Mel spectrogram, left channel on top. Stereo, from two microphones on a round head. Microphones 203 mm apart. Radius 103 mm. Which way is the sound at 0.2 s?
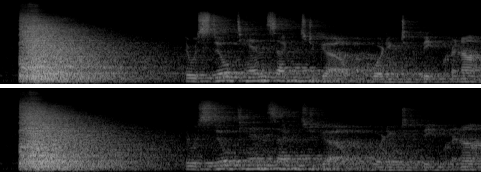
Centre (ahead or behind).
